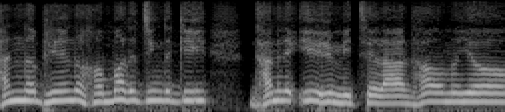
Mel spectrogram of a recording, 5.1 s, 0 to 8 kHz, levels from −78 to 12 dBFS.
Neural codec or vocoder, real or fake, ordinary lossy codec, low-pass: codec, 16 kHz in and 24 kHz out, 0.4 kbps, LongCat-Audio-Codec, two codebook decoder; fake; Opus, 16 kbps; 7.2 kHz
